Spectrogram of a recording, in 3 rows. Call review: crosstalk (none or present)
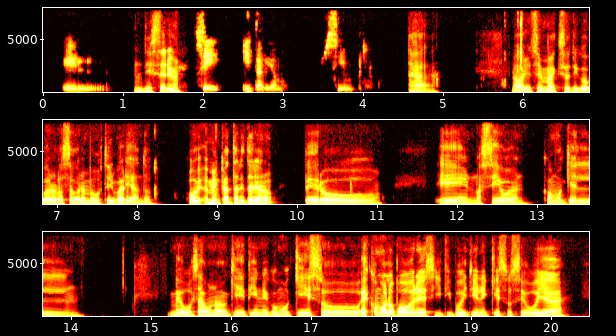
none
